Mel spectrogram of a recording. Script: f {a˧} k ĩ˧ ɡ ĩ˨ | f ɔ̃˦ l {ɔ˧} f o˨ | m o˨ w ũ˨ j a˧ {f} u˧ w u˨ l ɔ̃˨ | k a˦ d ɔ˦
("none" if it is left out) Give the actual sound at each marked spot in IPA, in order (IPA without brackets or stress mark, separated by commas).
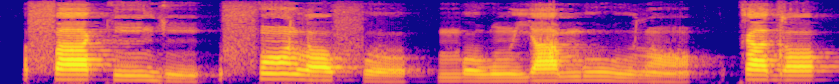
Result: a˦, ɔ˧, m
